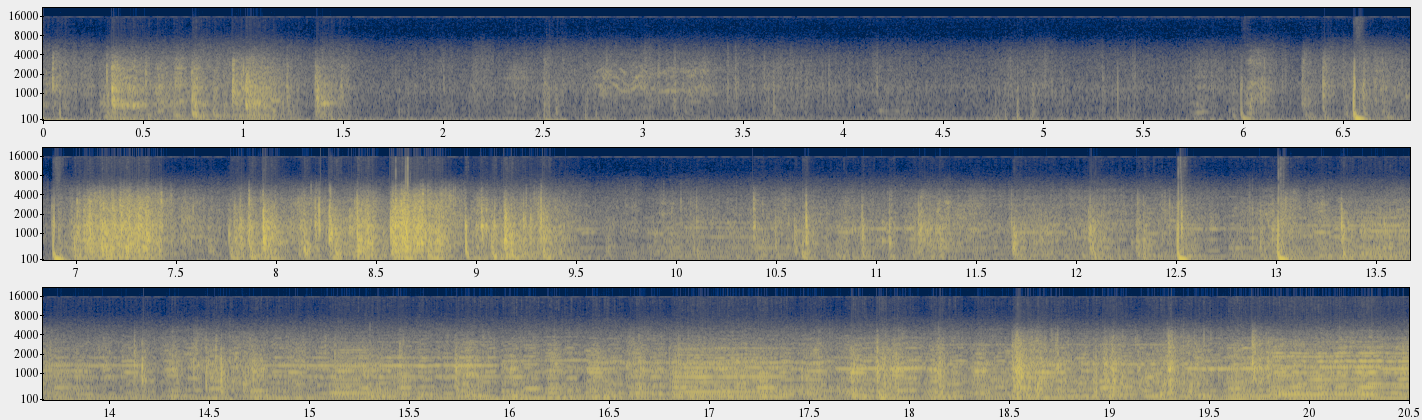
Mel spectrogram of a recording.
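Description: Fistfight sound effects from an old film soundtrack: a few sharp punch thuds and a loud noisy rush of scuffling about a third of the way in, with more blows later. Dramatic orchestral score music comes in and builds through the second half.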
